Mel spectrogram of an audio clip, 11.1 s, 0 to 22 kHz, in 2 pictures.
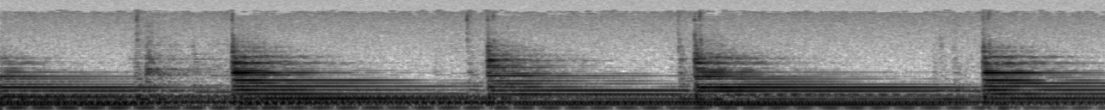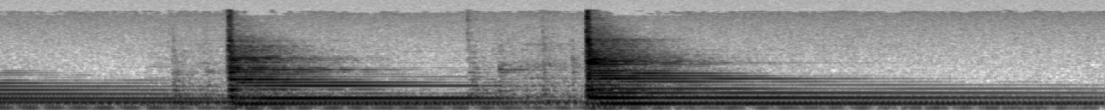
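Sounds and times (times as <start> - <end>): bass zither plucked notes: 0.0 - 11.0.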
